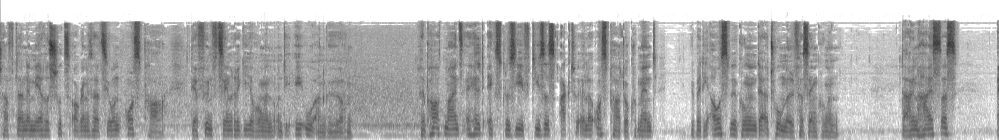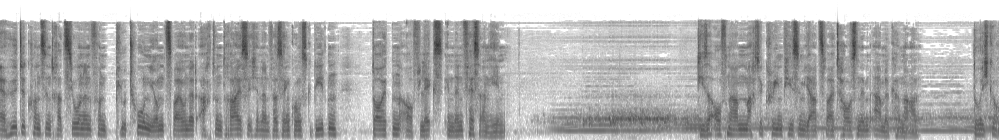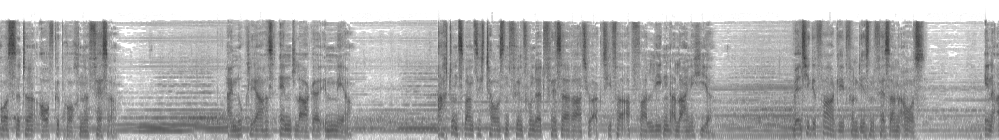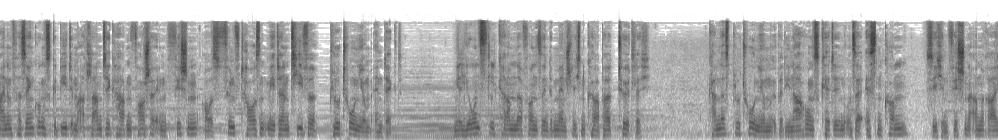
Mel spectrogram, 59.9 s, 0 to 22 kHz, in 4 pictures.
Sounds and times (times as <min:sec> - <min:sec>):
Speech: 0:00.0 - 0:05.3, 0:06.3 - 0:12.6, 0:13.5 - 0:14.4, 0:15.0 - 0:22.6, 0:25.5 - 0:28.8, 0:29.6 - 0:31.8, 0:33.3 - 0:35.3, 0:36.6 - 0:40.7, 0:41.9 - 0:43.8, 0:44.8 - 0:51.0, 0:51.8 - 0:54.7, 0:55.6 - 0:59.9
Music: 0:23.0 - 0:55.1.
